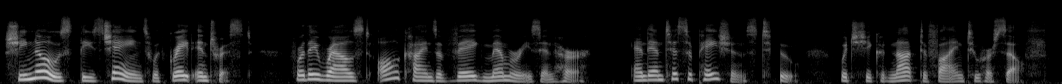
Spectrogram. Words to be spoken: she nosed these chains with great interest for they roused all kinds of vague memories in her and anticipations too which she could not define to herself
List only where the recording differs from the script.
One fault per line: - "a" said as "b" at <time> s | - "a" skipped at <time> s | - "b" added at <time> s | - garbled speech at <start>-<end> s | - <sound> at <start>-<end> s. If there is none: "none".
- "nosed" said as "knows" at 0.3 s
- dropout at 7.7-7.8 s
